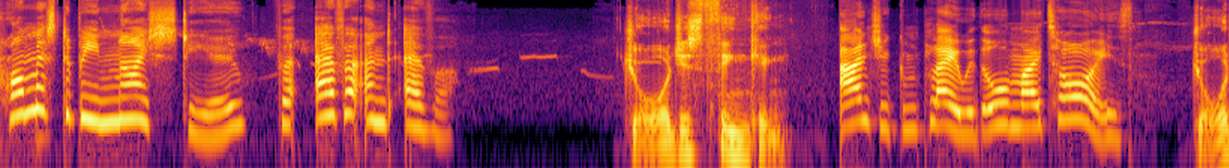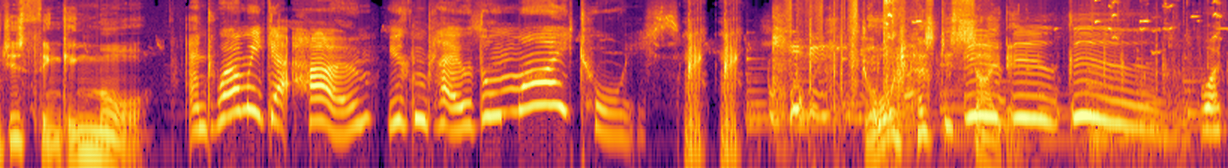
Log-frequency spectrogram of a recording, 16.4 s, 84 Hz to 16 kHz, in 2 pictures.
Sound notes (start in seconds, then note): 12.7 snorts and giggles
